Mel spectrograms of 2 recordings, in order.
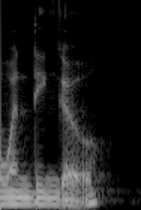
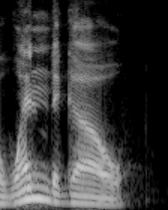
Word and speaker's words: Wendigo: Like they do it with a supernatural twist of the father became a Wendigo. – Wendigo, bro. It's a Wendigo.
